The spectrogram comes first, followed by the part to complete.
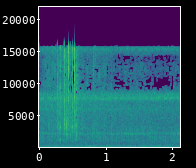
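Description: A bite into a chewy chocolate chip granola bar held in its plastic wrapper, with a few short crackles about half a second in, over a steady low room hum.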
